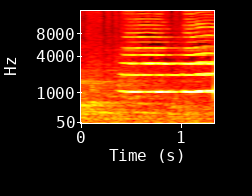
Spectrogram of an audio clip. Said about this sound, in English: When she blows wind over the double reed, it vibrates and sounds like this.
